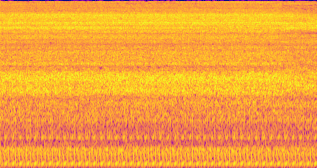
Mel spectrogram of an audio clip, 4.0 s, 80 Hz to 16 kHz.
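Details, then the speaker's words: RamAir air compressor after fixing a non-start, building to about 50–60 psi; fast steady piston chugging with a constant hiss underneath as air leaks out around the shaft seal. "but uh let's again it's squeezing all the air around the [Music] shaft and with it not running you could hear it really dushing out"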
